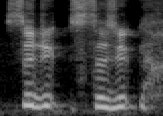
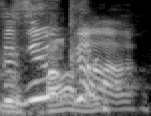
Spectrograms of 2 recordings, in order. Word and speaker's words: Suzuka: Suzuk I can never say this right. I learned to read with phonics. What? I learned to read Suzuka.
